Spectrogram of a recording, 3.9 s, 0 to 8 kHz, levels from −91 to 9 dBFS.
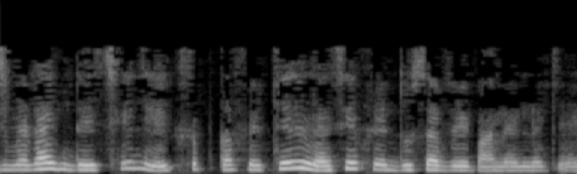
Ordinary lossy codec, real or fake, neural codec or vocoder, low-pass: MP3, 24 kbps; fake; codec, 24 kHz, 1 kbps, SNAC; 7.2 kHz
